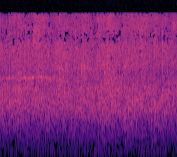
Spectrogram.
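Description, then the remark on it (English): A church audience applauds steadily during a sermon, many hands clapping together in a dense, even roar of claps that holds at a constant loudness throughout, with no voices standing out. “Y'all clap for that.”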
